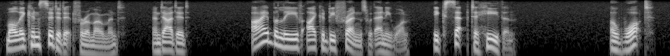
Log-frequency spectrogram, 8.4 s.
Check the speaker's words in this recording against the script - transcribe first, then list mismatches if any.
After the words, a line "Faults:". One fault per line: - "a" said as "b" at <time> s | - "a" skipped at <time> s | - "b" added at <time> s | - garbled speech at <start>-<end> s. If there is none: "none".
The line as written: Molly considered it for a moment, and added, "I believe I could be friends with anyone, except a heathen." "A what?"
Molly considered it for a moment, and added, "I believe I could be friends with anyone, except a heathen." "A what?"
Faults:
none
